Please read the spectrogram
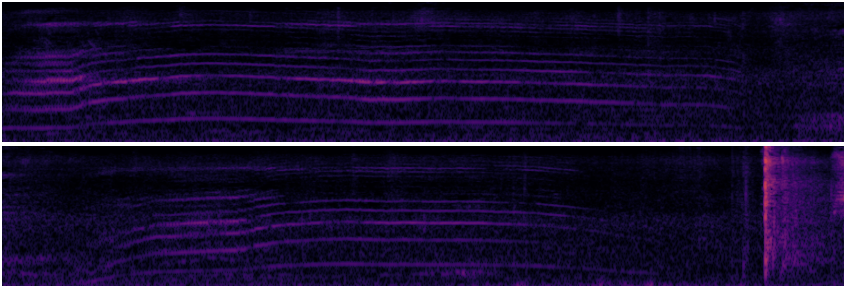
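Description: A cat yowling while confronting another cat: two long, drawn-out caterwauls, each rising at the start, held, then sliding down in pitch, the second beginning about four and a half seconds in.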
